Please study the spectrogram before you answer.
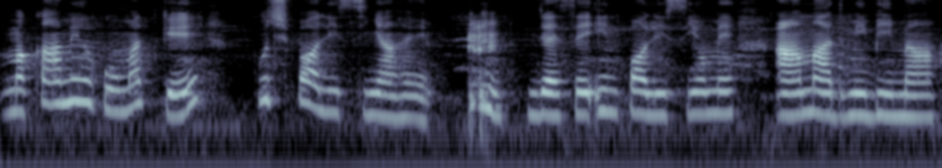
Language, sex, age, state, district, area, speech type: Urdu, female, 18-30, Maharashtra, Nashik, urban, spontaneous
